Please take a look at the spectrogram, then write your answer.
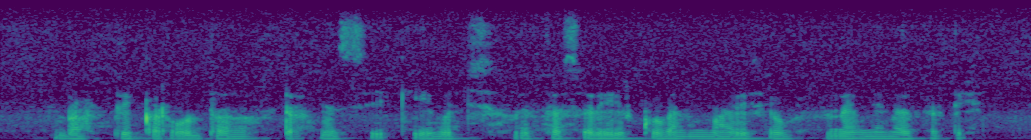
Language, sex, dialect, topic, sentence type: Hindi, male, Awadhi Bundeli, agriculture, statement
